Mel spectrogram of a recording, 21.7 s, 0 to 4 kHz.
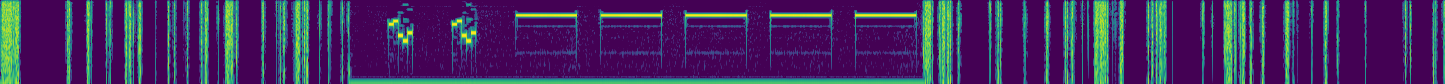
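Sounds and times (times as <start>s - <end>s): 
harsh bursts of crackling digital radio data noise: 1.0s - 15.0s, 15.7s - 20.1s
short beeps of fire brigade radio alerting tones: 5.8s - 6.2s, 6.8s - 7.2s, 7.8s - 13.8s.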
